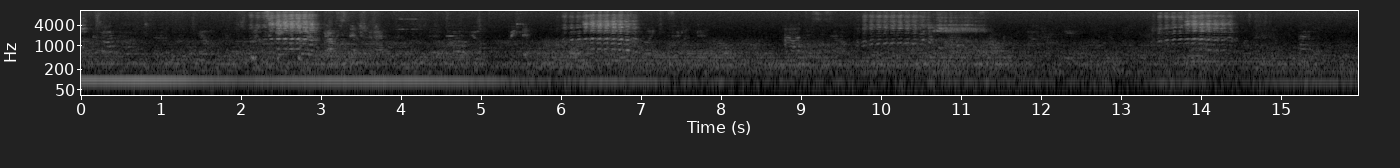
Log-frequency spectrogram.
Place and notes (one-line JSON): {"title": "Gemeinde Lannach, Österreich - daly morning on a farm", "date": "2015-12-17 06:49:00", "description": "Morning on a farm\nOpen roll-up curtain\nBoat braying\ngrandma talking", "latitude": "46.96", "longitude": "15.31", "altitude": "357", "timezone": "Europe/Vienna"}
